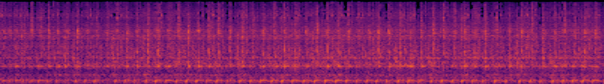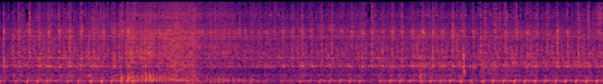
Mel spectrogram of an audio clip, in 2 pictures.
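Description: Idling engine with an uneven, rapid ticking patter over a raspy note; something is clearly off, but the source isn't pinned down.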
